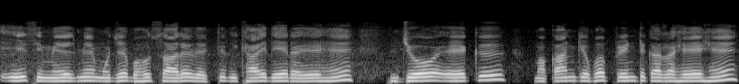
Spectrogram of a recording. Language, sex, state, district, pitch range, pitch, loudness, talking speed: Hindi, male, Chhattisgarh, Raigarh, 155-170 Hz, 160 Hz, -14 LUFS, 160 wpm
